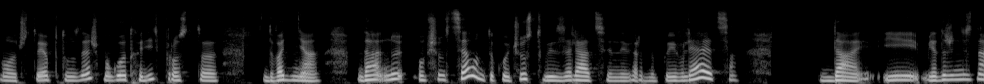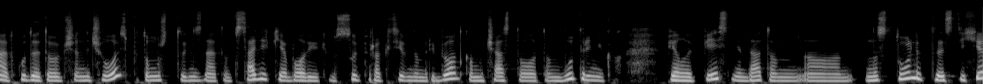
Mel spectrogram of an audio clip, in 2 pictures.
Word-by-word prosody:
вот. 175 -3 -1
Что - - -5
я 200 - +2
потом, 185 -1 -5
знаешь, 230 +9 0
могу 195 +1 +1
отходить 210 +3 -1
просто 190 -4 -1 0.5
2 175 +4 +4
дня, 180 -5 +1 0.3
да. 205 +3 +4
Ну, 215 +5 +3 0.2
в - - +1
общем, 210 +2 -3
в - - -16
целом 315 - +4
такое 190 -2 -2
чувство 200 -3 0
изоляции, 185 0 +2
наверно, 165 0 -4
появляется. 215 - +2 0.8
Да, 175 0 +4
и 200 -5 0
я 185 - +3
даже 215 +3 +2
не 225 +1 +1
знаю, 225 -1 +1
откуда 200 +3 +1
это 180 0 0
вообще 175 +2 -3
началось. 205 - +1
Потому 190 -1 -3
что, 185 -1 -6
не 180 0 -2
знаю, 170 -2 -3
там, 165 - -9
в - - -15
садике 225 -1 +1
я - - +1
была, 180 0 +1
я 170 -1 0
каким-то 165 0 -12
суперактивным 175 -3 -3
ребёнком, 180 +1 +1
участвовала 170 0 -2
там 170 +1 -4
в 195 - -2
утренниках, 215 -9 -1 0.4
пела 180 -4 +4
песни, 220 - 0
да, 180 +3 +1
там, 170 -2 -3
а, 165 -1 -2 0.2
на 180 +1 +2
стуле-то 225 +2 +3
стихи 205 +9 0
190 Hz, 170 wpm, -24 LUFS, 175-215 Hz, 0.8 s, 2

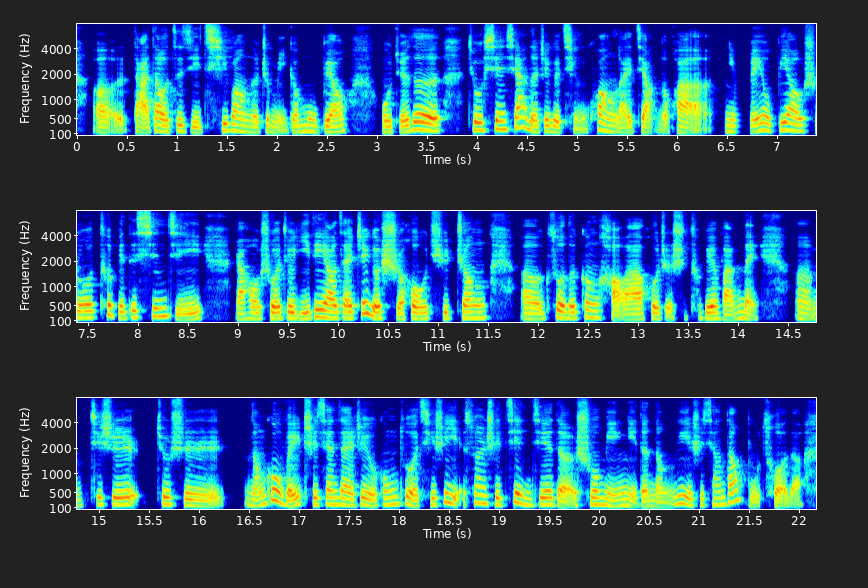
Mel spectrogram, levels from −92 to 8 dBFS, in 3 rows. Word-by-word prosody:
呃， - - -1
达 - - +1
到 165 -3 +3
自 160 +1 -2
己 135 -3 -4
期 180 - -1
望 170 -4 -1
的 140 -1 -2
这 150 - -3
么 140 - -6
一 - - -8
个 150 - -2
目 160 +1 -3
标。 150 +2 0 0.3
我 145 0 0
觉 145 +1 +1
得 185 -4 +7 0.2
就 200 - +3
线 215 +3 +2
下 260 +4 +1
的 150 - +2
这 155 +2 0
个 150 -2 +1
情 - - -9
况 - - -1
来 - - -1
讲 - - -2
的 - - -4
话， - - -1
你 155 -1 -5
没 155 - +1
有 185 -1 +2
必 175 +4 -3
要 180 -4 +3
说 175 +1 +1
特 255 +8 +1
别 160 - -1
地 180 +3 -2
心 210 +4 -1
急， 140 -8 -3 0.3
然 145 -1 0
后 155 0 0
说 155 0 +4
就 160 0 +2
一 155 -1 0
定 195 - +4
要 170 -3 +6
在 165 0 +3
这 285 - +2
个 155 - +7
时 145 -3 0
候 150 +1 +3
去 155 0 -5
争 165 +1 0 0.3
呃， 145 -1 0
做 165 - +5
得 160 -1 +3
更 180 +1 -1
好 - - +1
啊， 135 +1 +2
或 145 - +1
者 - - -4
是 - - -8
特 170 - -16
别 160 -1 +5
完 130 -4 -1
美。 165 +1 -2 0.3
嗯， 150 -1 -5
其 185 - -3
实 185 +1 +1
就 190 - +1
是 155 -5 -2 0.2
能 165 +1 -3
够 285 +5 +5
维 215 - +3
持 180 - -1
现 180 0 -1
在 170 -3 +2
这 170 +3 0
个 150 - +2
工 180 +4 -3
作， 195 - +2
其 175 - -6
实 180 - -2
也 - - 0
算 220 -2 -4
是 180 - -1
间 185 +2 +2
接 180 +2 +2
地 - - +1
说 180 -1 -1
明 160 -3 -3
你 - - -2
的 135 - 0
能 130 +4 -6
力 200 -4 +1
是 160 0 -7
相 175 +2 -7
当 250 +7 0
不 - - -6
错 - - -2
的， - - -5
165 Hz, 275 characters per minute, -22 LUFS, 155-185 Hz, 0.3 s, 得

